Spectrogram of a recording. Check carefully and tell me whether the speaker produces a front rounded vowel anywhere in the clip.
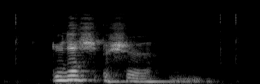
yes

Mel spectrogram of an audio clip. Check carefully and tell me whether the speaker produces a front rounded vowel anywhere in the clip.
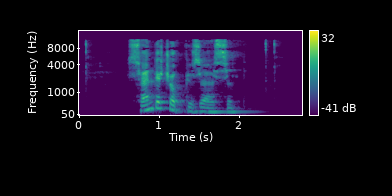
yes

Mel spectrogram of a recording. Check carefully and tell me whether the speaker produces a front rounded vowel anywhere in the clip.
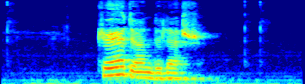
yes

